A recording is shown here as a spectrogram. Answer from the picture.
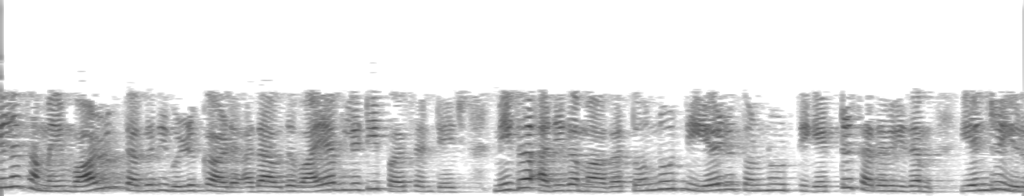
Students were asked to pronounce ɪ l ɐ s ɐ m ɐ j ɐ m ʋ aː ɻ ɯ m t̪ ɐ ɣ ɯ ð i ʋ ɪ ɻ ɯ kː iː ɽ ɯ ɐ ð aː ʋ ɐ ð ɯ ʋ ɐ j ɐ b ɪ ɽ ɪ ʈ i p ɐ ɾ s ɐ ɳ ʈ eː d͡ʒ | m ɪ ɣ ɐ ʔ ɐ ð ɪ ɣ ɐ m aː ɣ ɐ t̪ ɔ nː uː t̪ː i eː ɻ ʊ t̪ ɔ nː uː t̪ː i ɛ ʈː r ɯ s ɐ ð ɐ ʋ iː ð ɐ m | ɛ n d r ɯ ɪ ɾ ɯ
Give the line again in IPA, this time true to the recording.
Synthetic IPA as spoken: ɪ l ɐ s ɐ m ɐ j ɐ m ʋ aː ɻ ɯ m t̪ ɐ ɣ ɯ ð i ʋ ɪ ɻ ɯ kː aː ɽ ɯ ɐ ð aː ʋ ɐ ð ɯ ʋ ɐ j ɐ b ɪ l ɪ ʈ i p ɐ ɾ s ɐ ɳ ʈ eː d͡ʒ | m ɪ ɣ ɐ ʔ ɐ ð ɪ ɣ ɐ m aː ɣ ɐ t̪ ɔ nː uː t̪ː i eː ɻ ɯ t̪ ɔ nː uː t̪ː i ɛ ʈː r ɯ s ɐ ð ɐ ʋ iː ð ɐ m | ɛ n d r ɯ ɪ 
